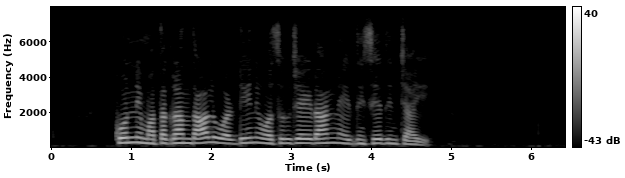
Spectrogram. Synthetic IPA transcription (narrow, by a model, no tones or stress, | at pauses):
konːimɐt̪ɐɡɾɐnd̪ʱaːluɐɖːiːniʋɐsulut͡ʃɛːjɐɽaːnːiniʃe̞ːd̪iɲt͡ʃaːji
